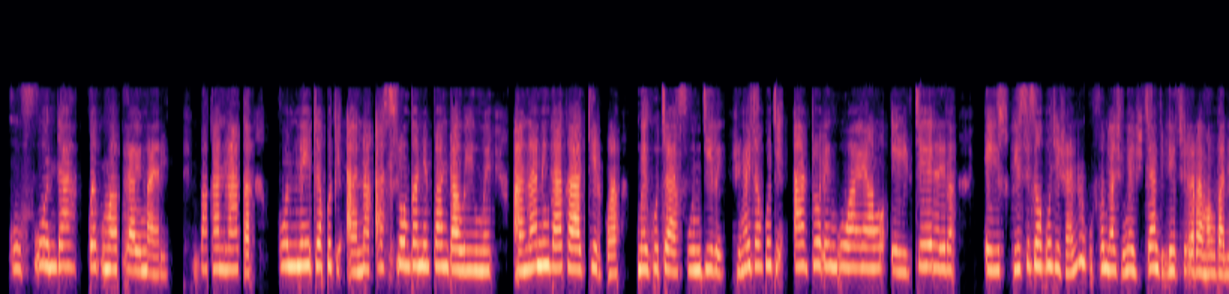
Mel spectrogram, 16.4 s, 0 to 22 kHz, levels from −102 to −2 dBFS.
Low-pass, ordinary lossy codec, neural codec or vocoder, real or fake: 7.2 kHz; AAC, 32 kbps; codec, 16 kHz in and 24 kHz out, 0.6 kbps, FireRedTTS-2 codec; fake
